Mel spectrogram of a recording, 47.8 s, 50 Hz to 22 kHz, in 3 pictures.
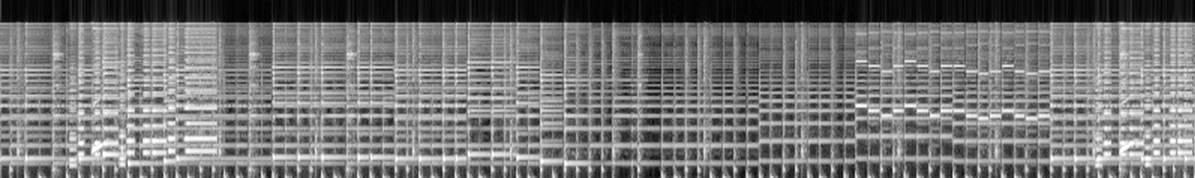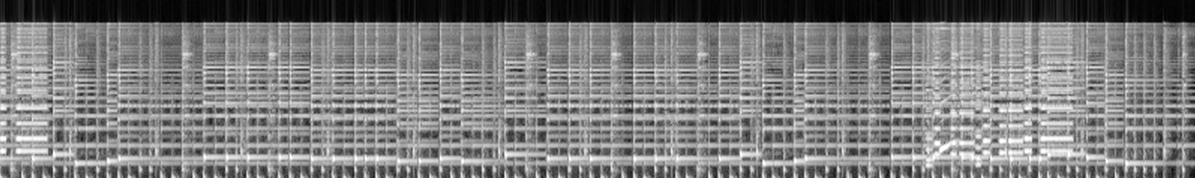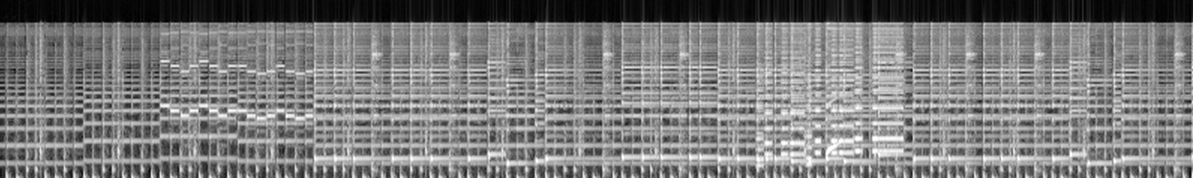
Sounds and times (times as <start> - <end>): Music: 0.0 - 47.7.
